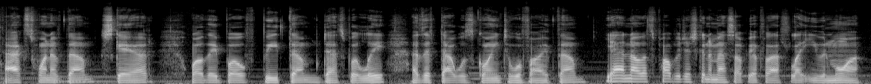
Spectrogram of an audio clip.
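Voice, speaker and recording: Male gaming host, lowish pitch, informal read-aloud of a visual novel, trips on words and corrects himself. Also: steady tone, a little fast, fairly bright tone. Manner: stumbles over words while reading, correcting himself. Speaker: let's-play host. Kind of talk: reading a visual novel aloud with casual commentary.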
